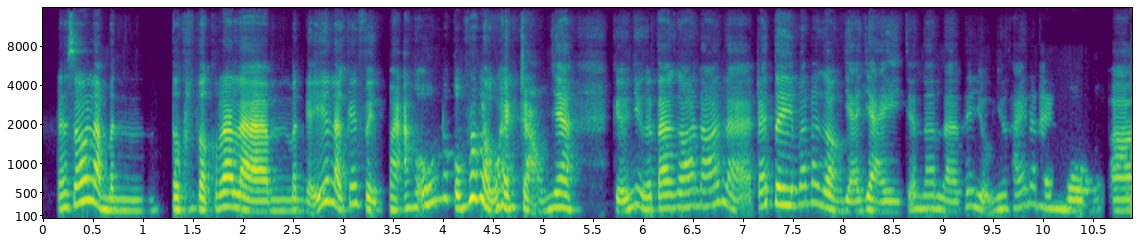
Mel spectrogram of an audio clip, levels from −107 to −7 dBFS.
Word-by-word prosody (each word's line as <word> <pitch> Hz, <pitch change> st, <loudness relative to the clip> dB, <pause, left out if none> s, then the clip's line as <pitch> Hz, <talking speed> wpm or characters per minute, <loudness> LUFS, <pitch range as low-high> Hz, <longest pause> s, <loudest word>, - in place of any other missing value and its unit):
Đa 225 Hz, +2 st, 0 dB
số 315 Hz, +8 st, +4 dB
là 350 Hz, -, +5 dB
mình 190 Hz, -2 st, -2 dB, 0.3 s
thực- 210 Hz, -1 st, +2 dB
thực 205 Hz, -1 st, +1 dB
ra 255 Hz, +3 st, +6 dB
là 180 Hz, -6 st, +7 dB
mình 185 Hz, +1 st, -7 dB
nghĩ 180 Hz, -, -2 dB
á 350 Hz, -, +2 dB
là -, -, +2 dB
cái 305 Hz, 0 st, -1 dB
việc 200 Hz, -, -3 dB
mà 205 Hz, -, +1 dB
ăn 215 Hz, +4 st, -1 dB
uống 315 Hz, +9 st, -1 dB
nó 400 Hz, -, -3 dB
cũng 225 Hz, +1 st, +2 dB
rất 405 Hz, +5 st, +5 dB
là 390 Hz, -, +6 dB
quan 245 Hz, -1 st, +1 dB
trọng 205 Hz, -5 st, -3 dB
nha, 235 Hz, -4 st, +2 dB, 0.4 s
kiểu 180 Hz, 0 st, -1 dB
như, 250 Hz, +5 st, -3 dB
người 215 Hz, -, -1 dB
ta 220 Hz, +2 st, +2 dB
gói 245 Hz, +2 st, -2 dB
nói 270 Hz, +4 st, -4 dB
là 340 Hz, -, -4 dB
trái 260 Hz, -, -1 dB
tim 290 Hz, -2 st, +3 dB
á, 300 Hz, +1 st, -5 dB
nó 325 Hz, -1 st, -6 dB
gần 230 Hz, -9 st, -1 dB
dạ 175 Hz, -1 st, -3 dB
dày, 175 Hz, -3 st, -2 dB
cho -, -, -7 dB
nên 220 Hz, 0 st, -6 dB
là 175 Hz, -4 st, -6 dB
thí 260 Hz, -, -10 dB
dụ -, -, -4 dB
như 215 Hz, +4 st, -6 dB
thấy 240 Hz, +4 st, -10 dB
nó 300 Hz, -, -11 dB
đang 220 Hz, -2 st, -3 dB
buồn 185 Hz, 0 st, -4 dB
ờ. 190 Hz, 0 st, -2 dB
220 Hz, 270 wpm, -19 LUFS, 190-260 Hz, 0.4 s, là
